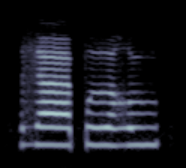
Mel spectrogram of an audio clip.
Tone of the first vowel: high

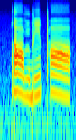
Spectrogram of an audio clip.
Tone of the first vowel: falling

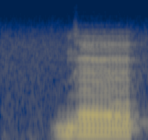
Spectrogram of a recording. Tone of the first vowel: low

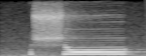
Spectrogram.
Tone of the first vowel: high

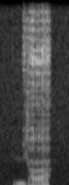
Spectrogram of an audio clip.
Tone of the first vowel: low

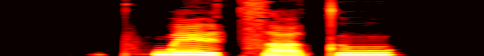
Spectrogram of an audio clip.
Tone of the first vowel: falling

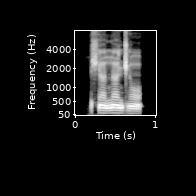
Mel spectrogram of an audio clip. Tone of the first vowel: low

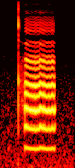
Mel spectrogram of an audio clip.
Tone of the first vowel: high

